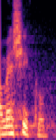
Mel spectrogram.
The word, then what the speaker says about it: México: Y en el español antiguo se pronunciaba con SH o SH. Por eso hoy escriben México con X, porque antiguamente se pronunciaba México.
